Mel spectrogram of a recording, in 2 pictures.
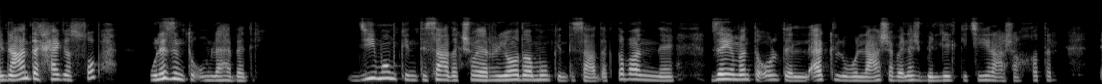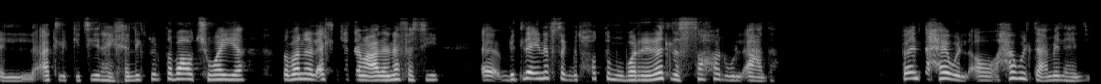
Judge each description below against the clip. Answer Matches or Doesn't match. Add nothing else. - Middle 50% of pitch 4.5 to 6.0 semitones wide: Doesn't match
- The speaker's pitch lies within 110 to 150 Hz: Doesn't match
